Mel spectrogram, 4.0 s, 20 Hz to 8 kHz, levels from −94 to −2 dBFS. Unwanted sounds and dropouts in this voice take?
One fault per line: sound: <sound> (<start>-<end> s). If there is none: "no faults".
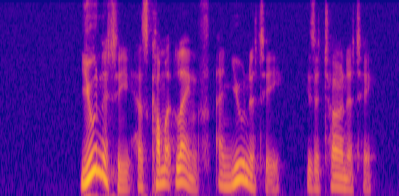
no faults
